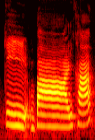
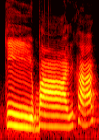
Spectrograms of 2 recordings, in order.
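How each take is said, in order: No difference in how they are said.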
